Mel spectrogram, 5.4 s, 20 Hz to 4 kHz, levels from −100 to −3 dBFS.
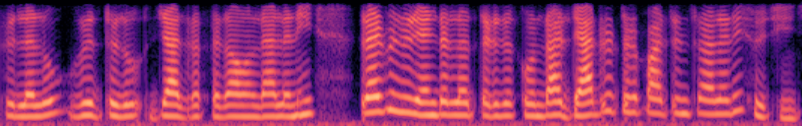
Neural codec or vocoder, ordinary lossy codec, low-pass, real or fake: autoencoder, 22.05 kHz, a latent of 192 numbers a frame, VITS, trained on many speakers; none; 3.6 kHz; fake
